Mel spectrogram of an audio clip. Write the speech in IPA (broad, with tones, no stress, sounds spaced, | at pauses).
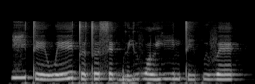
ɣ i˧ t eː˨ w eː˨˦ t ə˨ t ə˧ s ɛ˧ ɡ͡b ɨ˨ j ɨ˦ v ɔ˧ l j iː˧ n t i˨ p ɨ˧ v ɛ˦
